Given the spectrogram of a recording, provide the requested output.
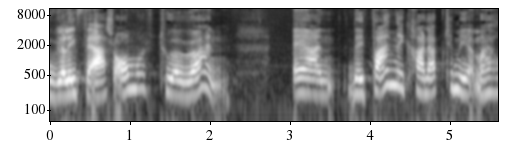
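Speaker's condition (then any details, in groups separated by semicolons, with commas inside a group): Cerebral palsy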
